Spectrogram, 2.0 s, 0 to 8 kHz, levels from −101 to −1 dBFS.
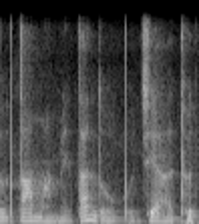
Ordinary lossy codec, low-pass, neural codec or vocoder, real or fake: none; 7.2 kHz; none; real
